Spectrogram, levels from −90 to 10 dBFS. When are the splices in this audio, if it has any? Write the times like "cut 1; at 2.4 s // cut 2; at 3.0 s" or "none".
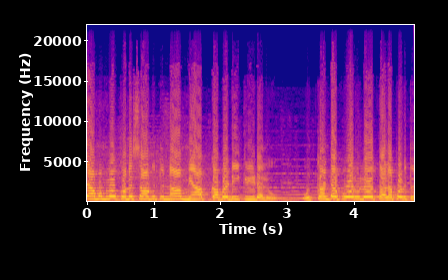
none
